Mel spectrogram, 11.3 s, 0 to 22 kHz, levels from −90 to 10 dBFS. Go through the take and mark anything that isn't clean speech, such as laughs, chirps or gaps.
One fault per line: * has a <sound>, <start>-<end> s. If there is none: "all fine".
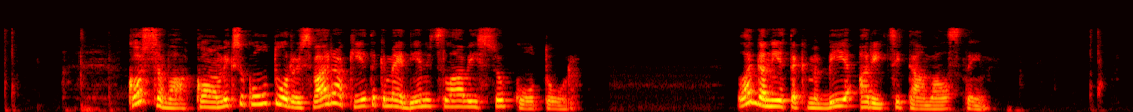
all fine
